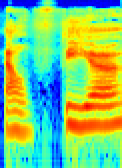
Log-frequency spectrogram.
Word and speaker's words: Althea: correct you really quickly my name is pronounced Althea with the emphasis on the second syllable I hope that's okay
